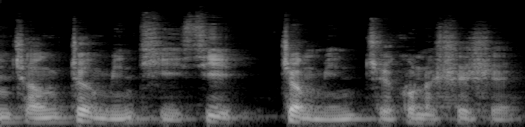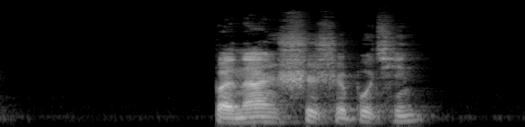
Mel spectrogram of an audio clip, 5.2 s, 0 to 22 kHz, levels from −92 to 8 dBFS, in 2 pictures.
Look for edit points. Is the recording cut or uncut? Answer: uncut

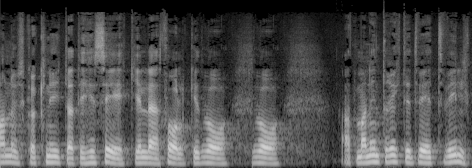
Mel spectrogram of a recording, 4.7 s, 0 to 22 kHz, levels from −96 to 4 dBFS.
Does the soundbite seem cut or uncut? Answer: cut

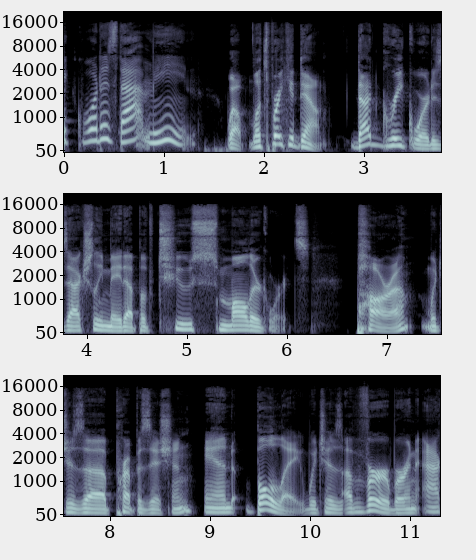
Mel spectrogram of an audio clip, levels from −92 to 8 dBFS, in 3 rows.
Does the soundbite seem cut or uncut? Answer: cut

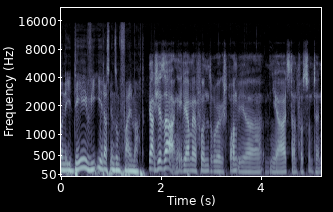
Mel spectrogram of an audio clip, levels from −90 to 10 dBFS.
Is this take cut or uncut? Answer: cut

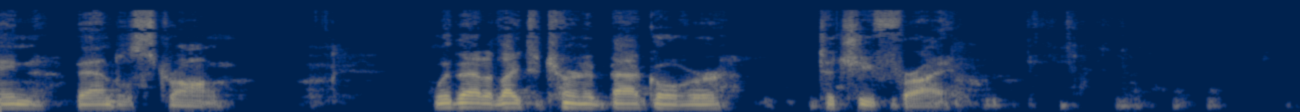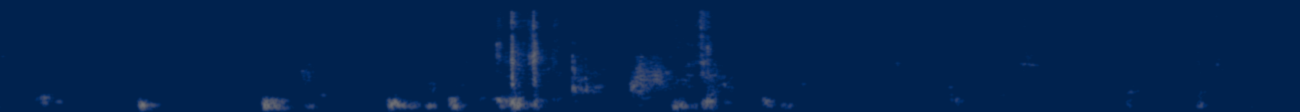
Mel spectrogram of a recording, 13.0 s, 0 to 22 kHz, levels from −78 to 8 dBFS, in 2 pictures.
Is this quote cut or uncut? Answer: uncut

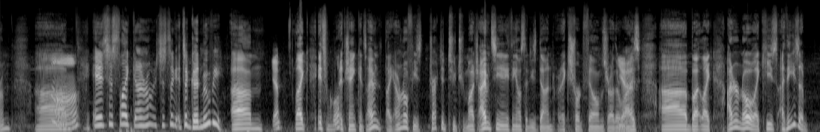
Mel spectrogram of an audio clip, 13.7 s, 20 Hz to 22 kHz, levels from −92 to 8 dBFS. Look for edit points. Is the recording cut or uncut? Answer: cut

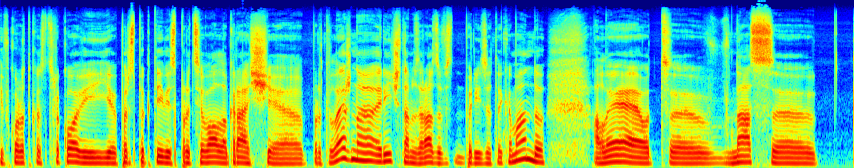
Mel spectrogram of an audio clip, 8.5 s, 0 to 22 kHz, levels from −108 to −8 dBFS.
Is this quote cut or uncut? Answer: cut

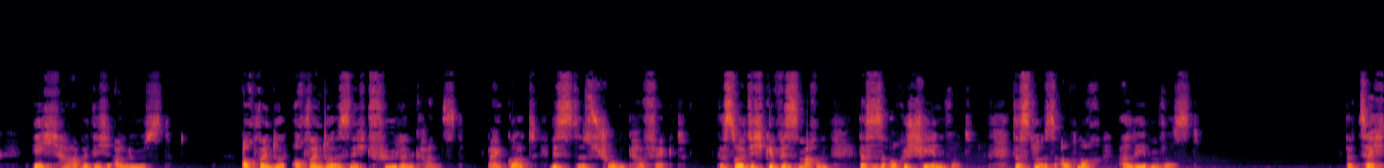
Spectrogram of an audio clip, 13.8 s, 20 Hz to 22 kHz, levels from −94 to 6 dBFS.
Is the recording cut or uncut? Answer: cut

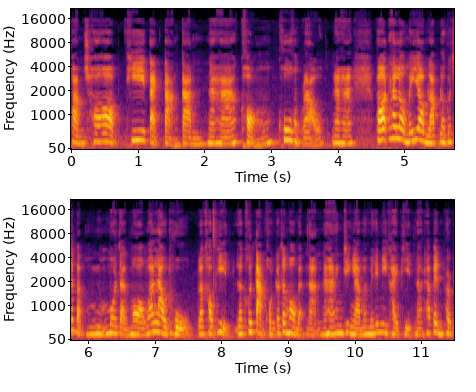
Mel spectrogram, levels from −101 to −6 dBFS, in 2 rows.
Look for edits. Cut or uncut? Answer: uncut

